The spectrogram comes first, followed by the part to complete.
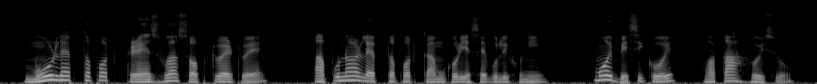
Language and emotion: Assamese, sad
